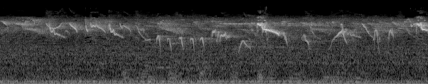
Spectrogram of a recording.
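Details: High, busy white-eye twittering played to prompt birds into lively singing: fast chirps and thin down-slurred whistles tumbling over one another, with a couple of sharper, louder notes toward the end; low background hum.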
